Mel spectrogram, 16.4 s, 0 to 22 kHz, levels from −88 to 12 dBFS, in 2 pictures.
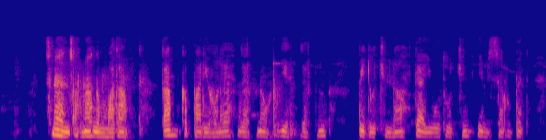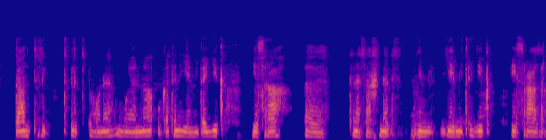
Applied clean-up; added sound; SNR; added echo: none; Piano; 14 dB; none.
